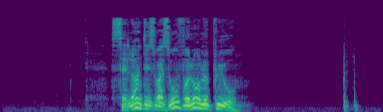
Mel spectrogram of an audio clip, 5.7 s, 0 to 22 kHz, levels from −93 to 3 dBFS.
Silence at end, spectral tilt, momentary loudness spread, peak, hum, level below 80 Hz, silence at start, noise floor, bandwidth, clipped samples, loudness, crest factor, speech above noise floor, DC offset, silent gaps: 0.55 s; -7 dB/octave; 13 LU; -6 dBFS; none; -52 dBFS; 1.7 s; -80 dBFS; 11.5 kHz; under 0.1%; -21 LUFS; 18 dB; 60 dB; under 0.1%; none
